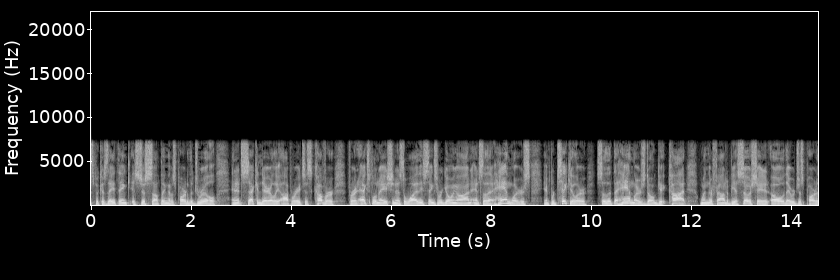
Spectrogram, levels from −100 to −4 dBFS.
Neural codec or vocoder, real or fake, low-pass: none; real; 7.2 kHz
